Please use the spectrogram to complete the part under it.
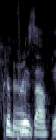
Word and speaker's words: Kaprizov: Yeah, I don't know how to say his name. Kaprizov? – Kaprizov, yeah.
